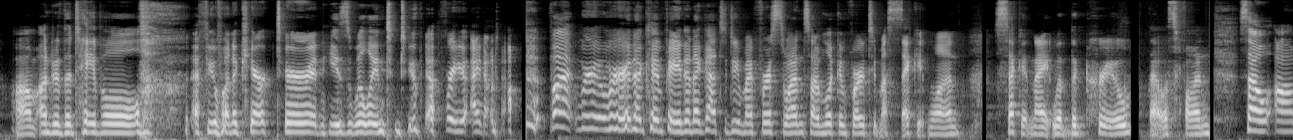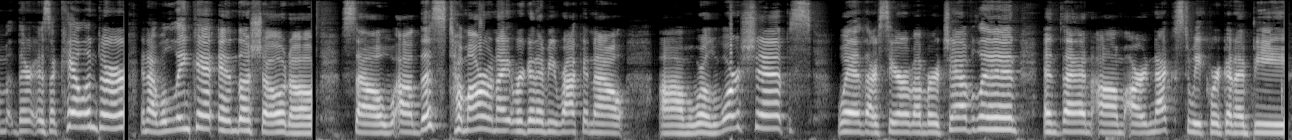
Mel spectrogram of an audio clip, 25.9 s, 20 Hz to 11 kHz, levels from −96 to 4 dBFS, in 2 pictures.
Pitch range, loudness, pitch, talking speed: 205-255 Hz, -15 LUFS, 220 Hz, 215 wpm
